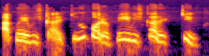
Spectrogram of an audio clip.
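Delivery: put-on high little baby voice; cartoon baby voice; Tommy Pickles voice. Shown as a demonstration. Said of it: "Tommy Pickles, who's like".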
